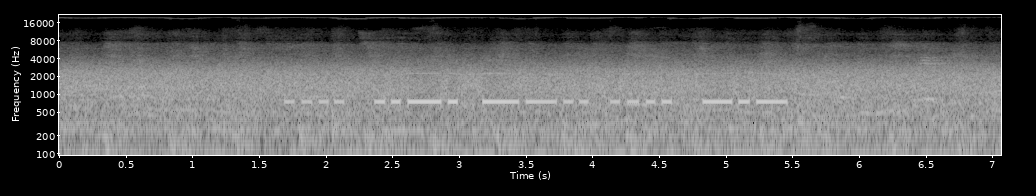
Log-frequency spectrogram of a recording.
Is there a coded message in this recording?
Yes: Morse code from 1.6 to 5.5 s, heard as a keyed tone, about 19 wpm, 750 Hz, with radio static, fading and the noise of a crowd indoors. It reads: HFZHK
